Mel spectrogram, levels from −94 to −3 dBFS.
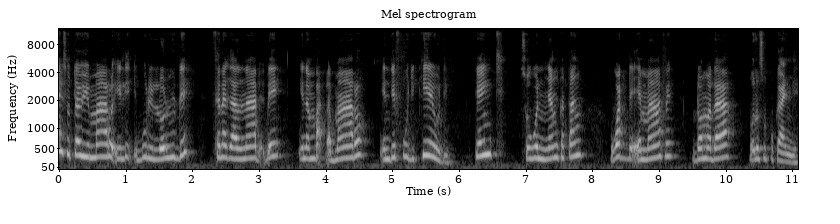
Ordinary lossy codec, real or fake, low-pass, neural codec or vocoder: none; fake; none; codec, 24 kHz, 6 kbps, HILCodec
